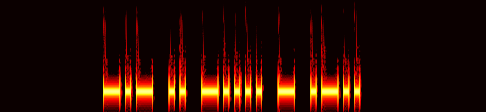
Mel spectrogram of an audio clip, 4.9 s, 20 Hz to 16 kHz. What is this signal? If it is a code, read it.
Morse code, heard as a keyed tone, about 22 wpm, 700 Hz. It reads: KI6TL
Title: USA Call Signs - 5 Characters - 22wpm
